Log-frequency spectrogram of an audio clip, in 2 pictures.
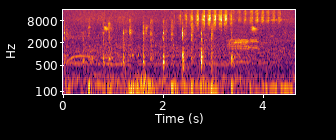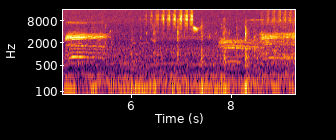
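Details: Sheep, ewes with their lambs, grazing a field in the Hampshire countryside: a run of shaky, wavering bleats, some higher-pitched, several overlapping in the second half, with high buzzy trills and low background rumble.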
